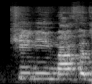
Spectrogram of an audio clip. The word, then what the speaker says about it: Kini Mafa: Kini Mafa, just like the name is spelled here.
